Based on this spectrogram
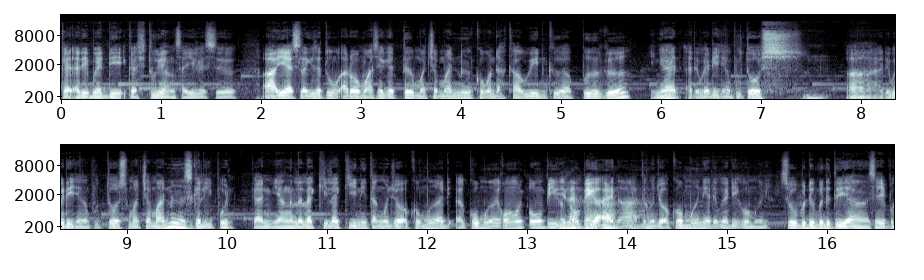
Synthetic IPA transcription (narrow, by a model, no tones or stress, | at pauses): kat̪a̰dəʔbəɡadeʔkaʔsi̥t̪ujaŋsajaɾasə | ʔajɛslaɡisat̪uʔa̰ɾoma̰ʔsajakat̪əmat͡ʃamːanə̃koandahkawɪnkəapəkə | iŋat̪̚a̰dəbəɡadɪʔjãŋput̪ʊs | ʔaadəʔbəɡadɪʔjaŋaʔput̪ʊsmat͡ʃamːanə̃s̬əkalipʊnkanjaŋləlakilakinit̪aŋɡʊnd͡ʒawap̚koməʔkoməopeɡaʔŋ̃peɡaʔkanat̪aŋʊnd͡ʒawaʔp̚komənĩadəʔbəɡadɪʔkomənisobəndəbəndət̪ujaŋsajapə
